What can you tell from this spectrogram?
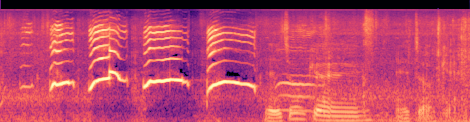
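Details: Weimaraner x Vizsla puppies from Biscuit's litter, three to four weeks old, give four loud, clear tonal whines in quick succession, each slightly arched, followed by lower, softer voiced sounds.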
